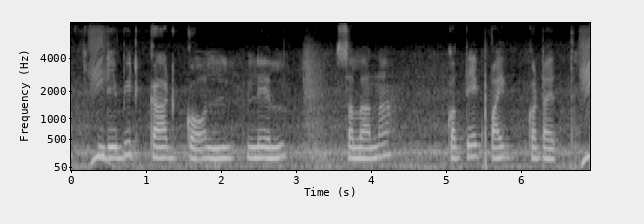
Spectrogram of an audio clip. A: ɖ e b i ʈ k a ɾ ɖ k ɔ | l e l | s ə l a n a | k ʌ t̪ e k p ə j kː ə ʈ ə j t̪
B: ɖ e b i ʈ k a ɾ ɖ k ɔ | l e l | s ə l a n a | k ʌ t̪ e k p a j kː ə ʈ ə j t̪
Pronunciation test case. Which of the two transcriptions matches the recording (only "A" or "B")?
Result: B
